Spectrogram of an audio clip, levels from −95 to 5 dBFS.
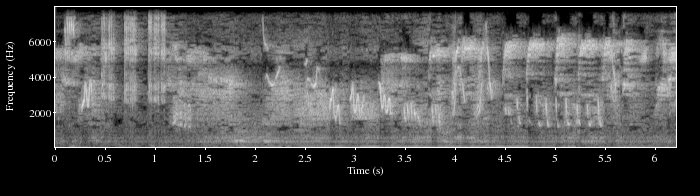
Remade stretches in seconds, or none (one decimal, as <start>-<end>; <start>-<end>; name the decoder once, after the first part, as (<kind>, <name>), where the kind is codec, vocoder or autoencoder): none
